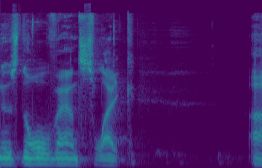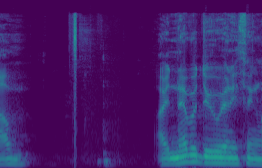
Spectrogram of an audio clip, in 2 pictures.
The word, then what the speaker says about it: Noel Van Slyke: Just real quick, correct pronunciation is Noel Van Slyke.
